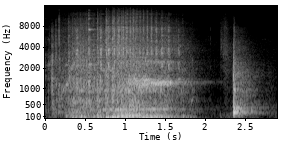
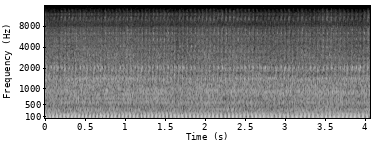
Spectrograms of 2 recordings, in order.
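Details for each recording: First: Husqvarna HU 625 HWT string trimmer: engine catches and buzzes about 1.5 seconds then dies; ignition fine, carburetor not drawing fuel, fuel starvation. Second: Husqvarna HU 625HWT four-stroke string trimmer, a non-runner, started after priming with the air cleaner refitted: putters along at a steady low pitch with no knocks, rattles or scraping; sounds healthy.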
